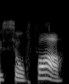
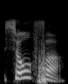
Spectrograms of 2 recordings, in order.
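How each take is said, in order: First: "sofa" as so-FA, stressing the end; wrong-syllable stress. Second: "sofa" as SO-fa, with a relaxed ending; first-syllable stress. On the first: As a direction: put the weight on FA in "sofa". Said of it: "Since we don't say sofa". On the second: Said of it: "it's sofa". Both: Shown as a demonstration.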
